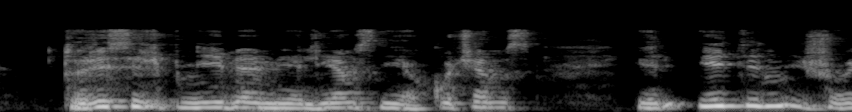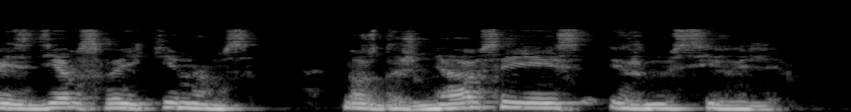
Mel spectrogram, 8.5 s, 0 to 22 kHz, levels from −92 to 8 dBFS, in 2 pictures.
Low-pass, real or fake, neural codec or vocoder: 7.2 kHz; fake; codec, 16 kHz, 16 kbps, FreqCodec, larger model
